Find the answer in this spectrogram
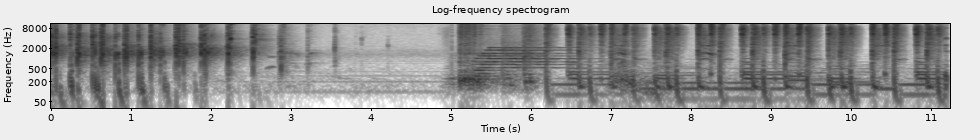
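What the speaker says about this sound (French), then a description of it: "On applaudit pour vous et générique." Birthday clapping on a French-language midday radio show: a run of sharp, rhythmic hand claps that fades to near quiet, then music swells in loudly.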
